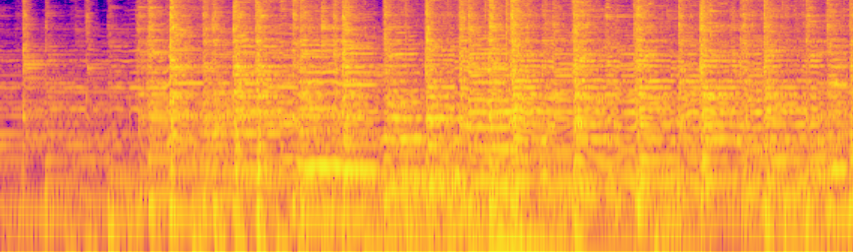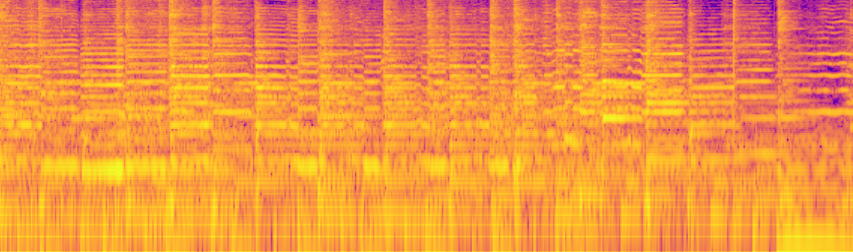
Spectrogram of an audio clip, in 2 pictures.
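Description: Instrumental break of an acoustic folk band: fiddle playing the melody over a busy acoustic guitar accompaniment.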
